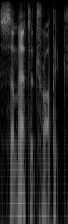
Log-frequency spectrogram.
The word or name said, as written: somatotropic hormone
